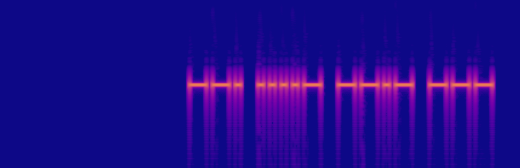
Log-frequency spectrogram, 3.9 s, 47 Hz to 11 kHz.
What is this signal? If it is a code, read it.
Morse code, heard as a keyed tone, about 28 wpm, 700 Hz. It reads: G4QO
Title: DXCC-100 Call Signs - 4 Characters - 28wpm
